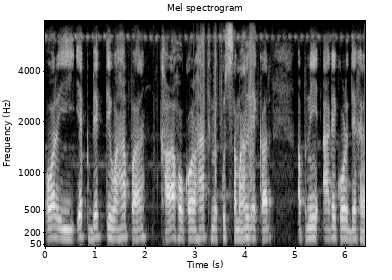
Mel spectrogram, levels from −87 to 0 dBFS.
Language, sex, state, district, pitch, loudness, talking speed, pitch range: Hindi, male, Jharkhand, Palamu, 130 Hz, -15 LUFS, 175 wpm, 125-135 Hz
